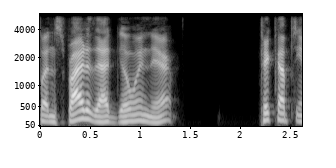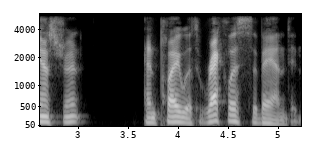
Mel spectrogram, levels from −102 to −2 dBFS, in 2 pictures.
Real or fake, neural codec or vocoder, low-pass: fake; codec, 16 kHz, 4 kbps, X-Codec, WavLM features, trained on Multilingual LibriSpeech; 5.4 kHz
